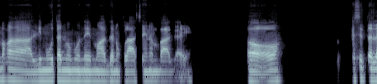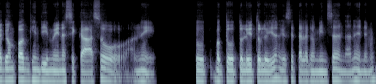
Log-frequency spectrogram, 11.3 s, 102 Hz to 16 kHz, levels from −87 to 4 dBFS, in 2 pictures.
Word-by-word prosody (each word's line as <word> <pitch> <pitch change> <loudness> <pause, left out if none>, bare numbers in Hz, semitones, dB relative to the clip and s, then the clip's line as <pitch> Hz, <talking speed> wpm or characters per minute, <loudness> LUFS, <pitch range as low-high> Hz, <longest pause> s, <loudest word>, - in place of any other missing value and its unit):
makalimutan 115 -2 +1
mo 115 - -1
muna 115 -1 -2
yung 110 - -5
mga 110 -1 +1
ganong 105 -1 -6
klase 110 0 0
ng 110 0 -5
bagay. 105 -1 -3 0.9
Oo. 115 +2 +3 1.0
Kasi 125 +3 -4
talagang 130 -1 +3
pag 130 -2 +5
hindi 120 -2 0
mo 115 - -1
inasikaso 115 +2 +1
ano, 110 0 -8
eh, 100 -2 -5 0.6
tu 115 -2 +1
pagtutuloy-tuloy 115 0 +2
yun 140 - -3
kasi 120 +3 -5
talagang 110 -1 -1
minsan 110 +2 -2
ano, 105 +3 -5
eh, 120 - -1
'no, 110 +5 -6
115 Hz, 145 wpm, -26 LUFS, 110-120 Hz, 1.0 s, pag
